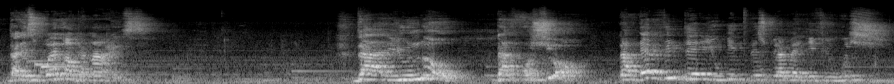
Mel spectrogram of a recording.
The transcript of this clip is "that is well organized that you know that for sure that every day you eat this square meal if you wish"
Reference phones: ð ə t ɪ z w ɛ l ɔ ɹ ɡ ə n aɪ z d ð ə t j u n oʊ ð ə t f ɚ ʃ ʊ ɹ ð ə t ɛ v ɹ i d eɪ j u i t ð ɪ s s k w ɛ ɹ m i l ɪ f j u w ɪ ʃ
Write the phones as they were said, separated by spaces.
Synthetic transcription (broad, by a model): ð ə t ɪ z w ɛ l ɔ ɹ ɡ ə n aɪ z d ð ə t j u n oʊ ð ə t f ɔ ʃ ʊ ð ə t ɛ v ɹ i d eɪ j u i t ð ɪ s s w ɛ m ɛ n ɪ f j u w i ʃ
